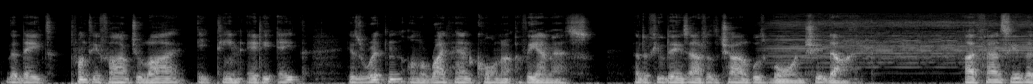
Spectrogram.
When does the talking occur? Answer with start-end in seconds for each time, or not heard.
0.1-8.9, 9.6-10.2.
